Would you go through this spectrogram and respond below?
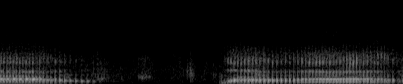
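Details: American bison giving deep, throaty, pulsing roars, two rumbling bouts split by a quiet gap of about a second.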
